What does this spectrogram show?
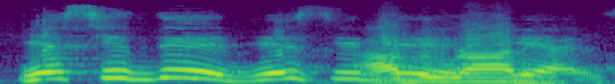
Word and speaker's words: Aburaneh: And I did get your name right, didn't I, when I pronounced your name? Yes, you did. Yes, you Aburaneh. did. Yes. Aburaneh.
